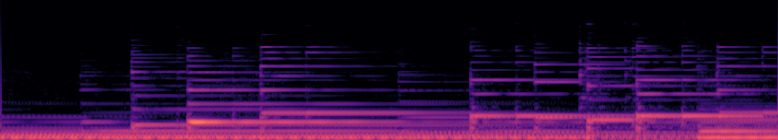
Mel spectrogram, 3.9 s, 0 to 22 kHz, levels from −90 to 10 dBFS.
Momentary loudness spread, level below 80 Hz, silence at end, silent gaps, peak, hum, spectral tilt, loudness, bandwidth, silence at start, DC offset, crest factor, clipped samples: 8 LU; -40 dBFS; 0 s; none; -14 dBFS; none; -9.5 dB/octave; -31 LUFS; 6 kHz; 0 s; under 0.1%; 16 dB; under 0.1%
